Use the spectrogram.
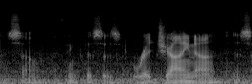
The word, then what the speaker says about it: Regina: that we're using so i think this is regina is how they pronounce this city let's see if the speed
